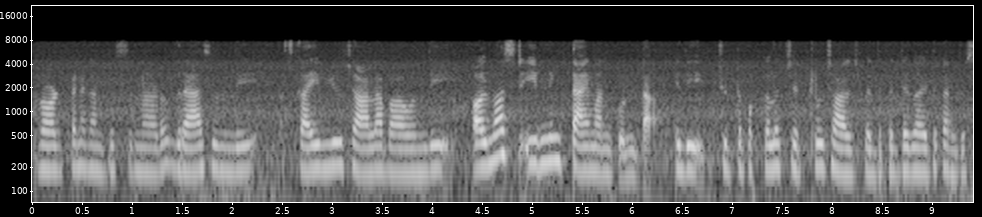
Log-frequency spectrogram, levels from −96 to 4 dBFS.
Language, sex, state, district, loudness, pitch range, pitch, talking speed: Telugu, female, Andhra Pradesh, Guntur, -21 LUFS, 175-195 Hz, 185 Hz, 145 wpm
